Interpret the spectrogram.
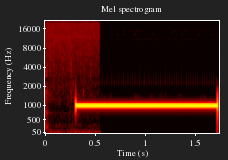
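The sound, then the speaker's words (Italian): A single steady electronic tone from a home answering machine as its messages are checked, held at one pitch for about a second and a half before cutting off abruptly, sounding clear with faint low rumble beforehand. “Vado verso il telefono. Controllo i messaggi alla segreteria.”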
